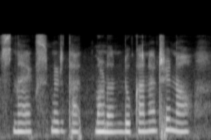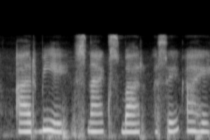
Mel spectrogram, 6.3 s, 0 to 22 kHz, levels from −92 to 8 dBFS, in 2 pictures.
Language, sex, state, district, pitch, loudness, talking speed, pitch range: Marathi, female, Maharashtra, Gondia, 255 Hz, -16 LUFS, 95 wpm, 250-265 Hz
